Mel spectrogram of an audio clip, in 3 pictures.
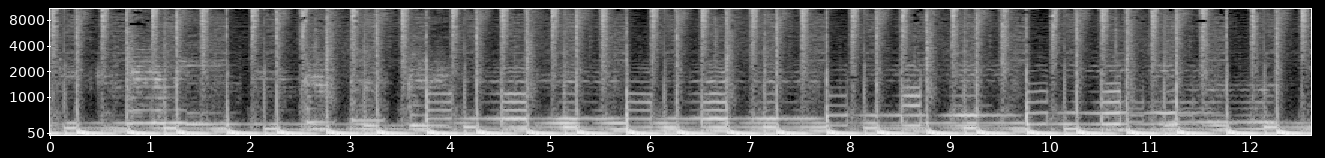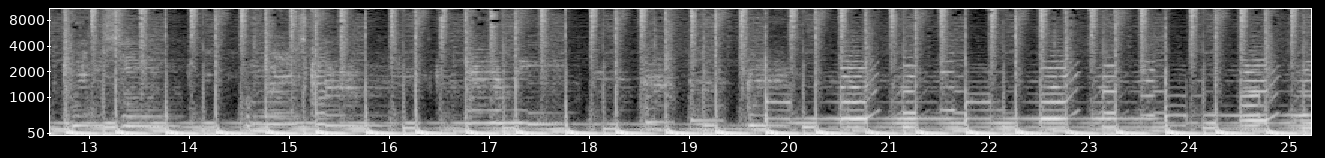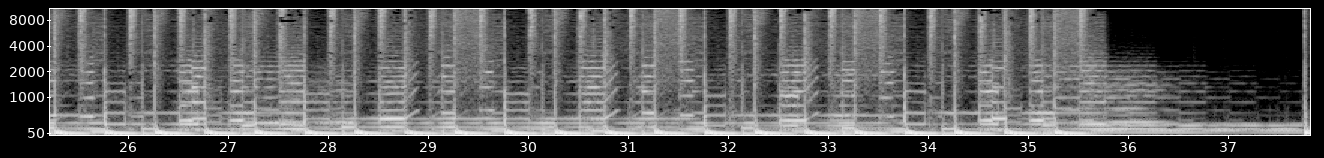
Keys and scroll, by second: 35.1 ctrl+z.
